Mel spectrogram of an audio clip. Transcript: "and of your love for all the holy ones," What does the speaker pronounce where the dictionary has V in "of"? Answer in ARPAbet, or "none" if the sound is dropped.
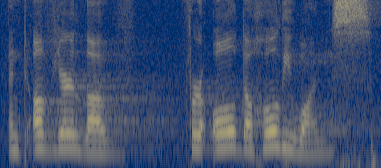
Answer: V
